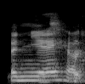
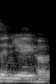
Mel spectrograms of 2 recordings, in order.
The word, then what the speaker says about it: añejo: Añejo, sorry, It's I'm pronounced añejo. That's okay. añejo.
